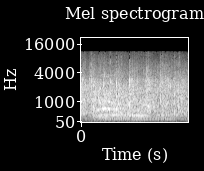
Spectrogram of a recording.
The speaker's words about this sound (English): Let's get the Lord a hand clap for him. Praise Jesus.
